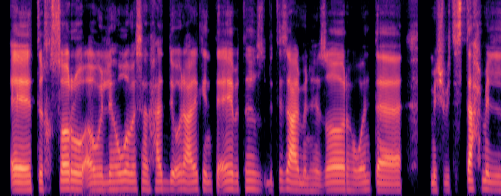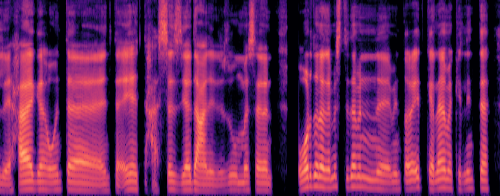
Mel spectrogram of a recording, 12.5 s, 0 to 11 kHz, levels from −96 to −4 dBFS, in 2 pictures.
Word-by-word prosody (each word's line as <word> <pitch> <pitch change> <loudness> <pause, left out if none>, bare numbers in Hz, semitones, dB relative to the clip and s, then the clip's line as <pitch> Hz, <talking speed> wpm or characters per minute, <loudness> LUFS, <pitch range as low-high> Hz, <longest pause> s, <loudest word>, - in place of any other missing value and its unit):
آآ 120 0 +7
تخسره 135 +1 +2
أو 120 +1 0
اللي 120 +1 -3
هو 135 +1 -2
مثلًا 130 -1 -2
حد 130 0 -5
يقول 130 - -4
عليك 125 +2 0
أنت 120 -2 -8
إيه 135 - +3
بتهز 130 -1 -9
بتزعل 120 0 0
من 110 -1 -12
هزار، 120 +4 -1
هو 115 0 -8
أنت 110 -3 0 0.4
مش 115 -1 0
بتستحمل 120 -1 +1
حاجة، 125 +1 +5
هو 120 0 -4
أنت 125 +1 -8 0.4
أنت 110 0 -11
إيه 130 0 +2
حسّاس 130 -1 +1
زيادة 125 +1 +2
عن 105 -1 +3
اللزوم 110 +4 -9
مثلًا 115 -2 0 0.3
وبرضه 175 +1 +1
أنا 155 - +4
لَمست 165 0 -4
ده 170 +1 -1
من 140 -7 -4
من 130 0 -10
طريقة 140 +4 0
كلامك 145 -2 0
اللي 130 +2 -9
أنت 140 0 -2
125 Hz, 185 wpm, -27 LUFS, 120-135 Hz, 0.4 s, آآ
